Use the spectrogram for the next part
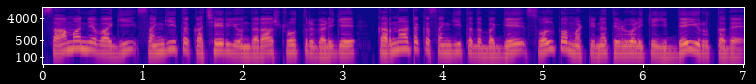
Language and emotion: Kannada, neutral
